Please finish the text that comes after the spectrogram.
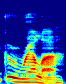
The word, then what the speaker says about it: Gruelle: all in okay Johnny karela and I think that's how you pronounce his name it's spelled G ru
